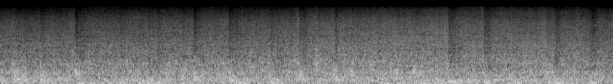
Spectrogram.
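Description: Durango & Silverton train running, heard as a steady loud rush of wind and rolling noise with occasional faint clicks from the wheels.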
